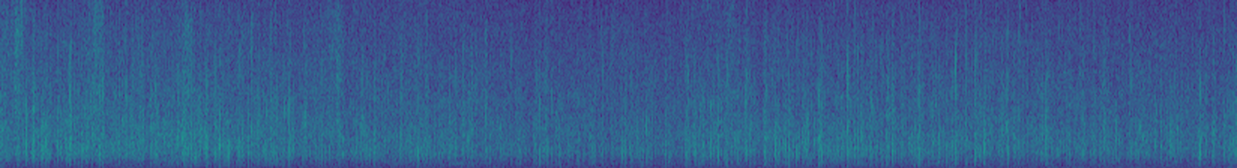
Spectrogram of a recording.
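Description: Steady rain falling: an even hiss dotted with many small drop ticks.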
